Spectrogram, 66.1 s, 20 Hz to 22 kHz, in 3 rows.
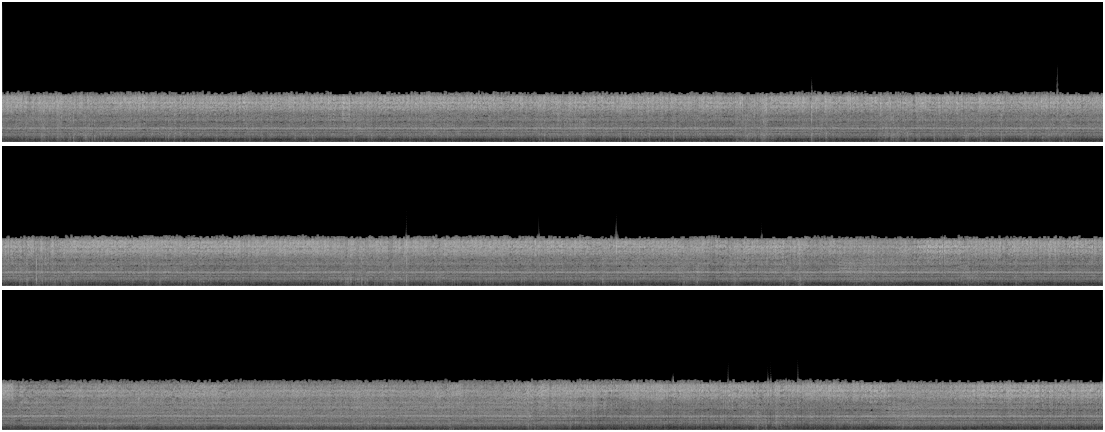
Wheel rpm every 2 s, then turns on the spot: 110, 110, 110, 110, 110, 120, 120, 120, 120, 110, 120, 120, 120, 110, 110, 110, 120, 120, 110, 120, 120, 120, 110, 110, 110, 120, 120, 120, 120, 120, 110, 120, 120.
none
